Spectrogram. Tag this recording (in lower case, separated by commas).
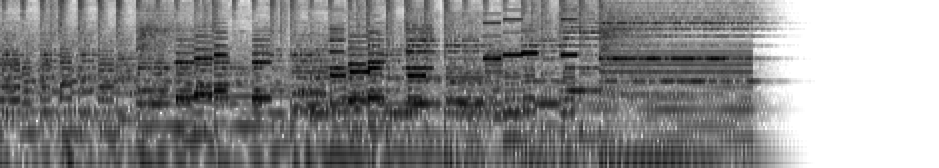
music, theme music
